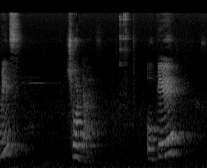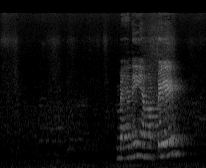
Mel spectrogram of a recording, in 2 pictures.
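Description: A young woman speaks clearly and slowly, as if teaching, in a room with some echo.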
